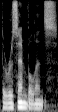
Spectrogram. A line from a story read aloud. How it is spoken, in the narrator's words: Darth Vader said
